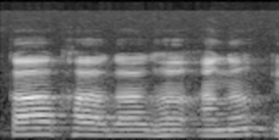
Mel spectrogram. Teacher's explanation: इन सभी को हम कंठे वर्ण के नाम से जान सकते हैं। बिल्कुल, कंठे वर्ण माने गले से बोले जाने वाले वर्ण कहे जाते हैं, माने पूरा क वर्ग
